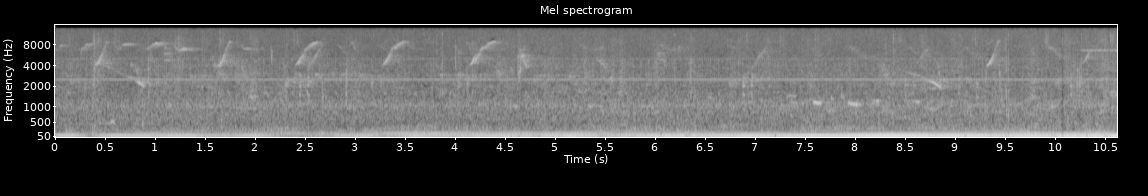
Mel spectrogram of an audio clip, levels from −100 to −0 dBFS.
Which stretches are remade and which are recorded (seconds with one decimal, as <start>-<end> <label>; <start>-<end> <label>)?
0.0-4.2 recorded; 4.2-6.4 remade; 6.4-9.8 recorded; 9.8-10.6 remade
